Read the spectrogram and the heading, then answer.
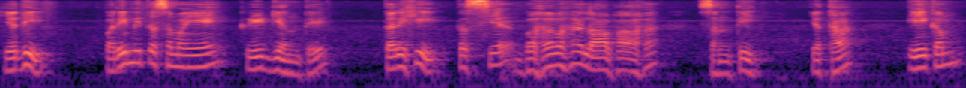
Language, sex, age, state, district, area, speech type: Sanskrit, male, 60+, Karnataka, Udupi, urban, spontaneous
